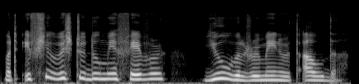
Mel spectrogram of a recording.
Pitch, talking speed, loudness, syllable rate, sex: 225 Hz, 235 wpm, -16 LUFS, 6.0 syllables/s, female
